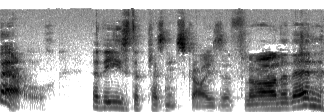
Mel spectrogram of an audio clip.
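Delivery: put-on needling, loud, swooping sarcastic tone. Recounting Sarah Jane being sarcastic to him, mock-sarcastic as Sarah Jane. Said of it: "She's just a bit sarcastic to him".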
